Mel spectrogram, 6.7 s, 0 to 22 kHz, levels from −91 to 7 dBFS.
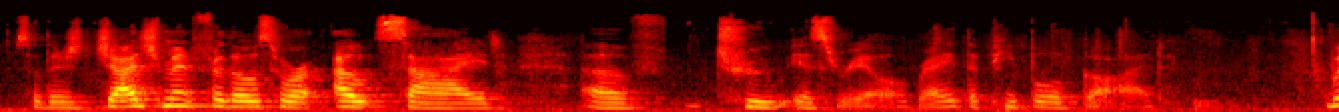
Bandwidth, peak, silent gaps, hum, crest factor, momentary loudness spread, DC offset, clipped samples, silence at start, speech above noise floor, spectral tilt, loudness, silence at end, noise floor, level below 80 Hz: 12.5 kHz; -10 dBFS; none; none; 22 dB; 19 LU; under 0.1%; under 0.1%; 0.1 s; 28 dB; -3.5 dB/octave; -30 LUFS; 0 s; -59 dBFS; -64 dBFS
